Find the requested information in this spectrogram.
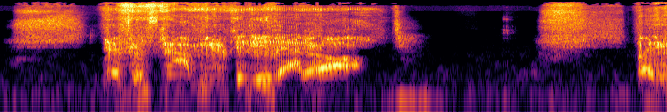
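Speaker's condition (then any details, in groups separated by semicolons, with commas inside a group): Laryngectomy; 6.5 days intensive care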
